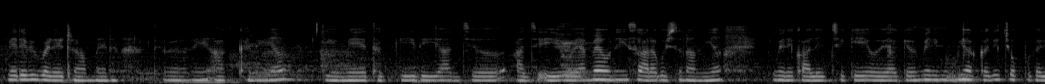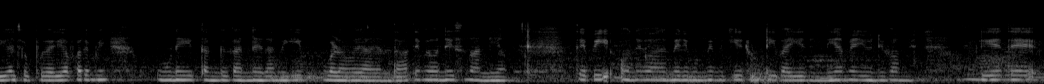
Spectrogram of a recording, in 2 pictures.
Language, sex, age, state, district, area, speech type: Dogri, female, 18-30, Jammu and Kashmir, Udhampur, urban, spontaneous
